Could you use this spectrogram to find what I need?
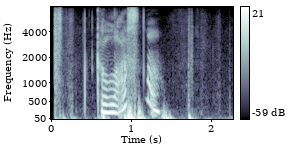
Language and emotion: Russian, positive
